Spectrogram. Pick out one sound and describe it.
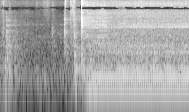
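A coffee machine pump starts and hums steadily.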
